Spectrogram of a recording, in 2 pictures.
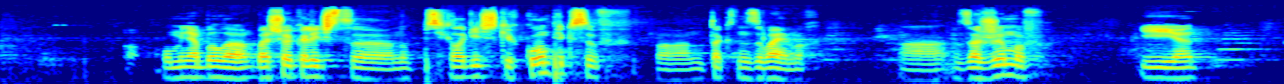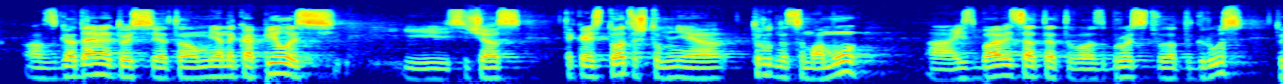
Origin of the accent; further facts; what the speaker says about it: Nizhny Novgorod, Nizhny Novgorod Oblast, Russia; я приехал из Нижнего Новгорода.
